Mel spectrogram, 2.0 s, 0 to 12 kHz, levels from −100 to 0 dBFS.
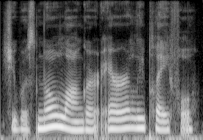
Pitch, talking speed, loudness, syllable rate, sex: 190 Hz, 175 wpm, -14 LUFS, 5.3 syllables/s, female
